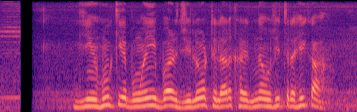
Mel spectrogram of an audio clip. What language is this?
Chhattisgarhi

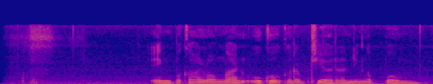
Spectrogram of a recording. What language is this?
Javanese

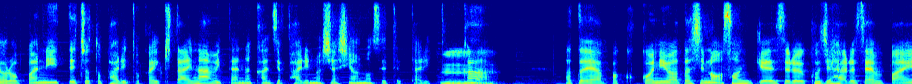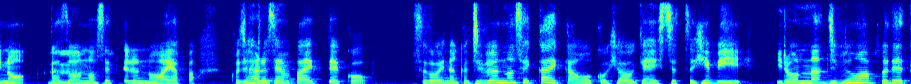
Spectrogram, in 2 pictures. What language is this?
Japanese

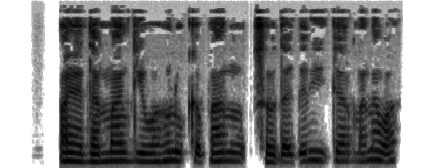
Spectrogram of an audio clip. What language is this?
Pashto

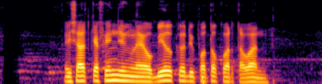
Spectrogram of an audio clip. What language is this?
Sundanese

